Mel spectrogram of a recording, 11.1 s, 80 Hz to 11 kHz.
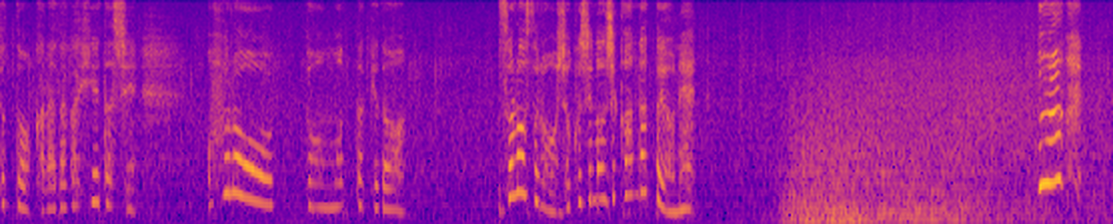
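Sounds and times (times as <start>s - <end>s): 
steady rain from a passing shower: 0.0s - 11.1s
speech: 0.2s - 4.2s, 5.0s - 7.1s
deep rumbling roll of thunder: 7.6s - 11.1s.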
